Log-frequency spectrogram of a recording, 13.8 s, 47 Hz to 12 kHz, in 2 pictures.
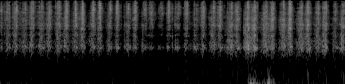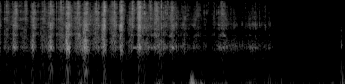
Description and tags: Panned shaker 2
Shaker recorded in stereo.
panning, percussion, rhythm, shaker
